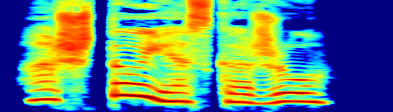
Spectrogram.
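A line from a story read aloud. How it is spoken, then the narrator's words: Dejected sigh. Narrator (Russian): Я уныло вздохнула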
